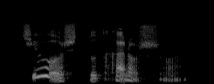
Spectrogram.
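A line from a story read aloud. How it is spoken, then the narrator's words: Sighing. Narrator (Russian): вздохнула ведущая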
